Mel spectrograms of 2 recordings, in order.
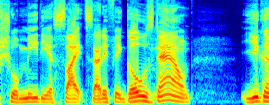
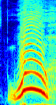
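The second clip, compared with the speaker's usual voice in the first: high loud whoop; excited woo; 6 dB louder than usual. Real, not acted. Host cheering the blackout with a high loud woo. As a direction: let out a big excited woo.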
